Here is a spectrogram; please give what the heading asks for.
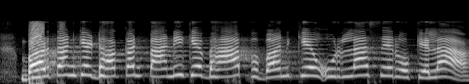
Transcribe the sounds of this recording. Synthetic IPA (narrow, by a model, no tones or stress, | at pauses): bəɾt̪ənkeɖʱəkːənpanikebʱapbənkeuɾlaseɾokela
